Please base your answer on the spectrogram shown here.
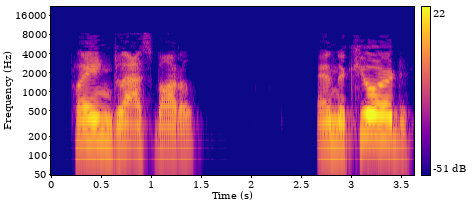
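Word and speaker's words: Kyoord: The best one I recommend to everybody is from a company that's called cured, but it's spelled K like kick. K Y O O R D.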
